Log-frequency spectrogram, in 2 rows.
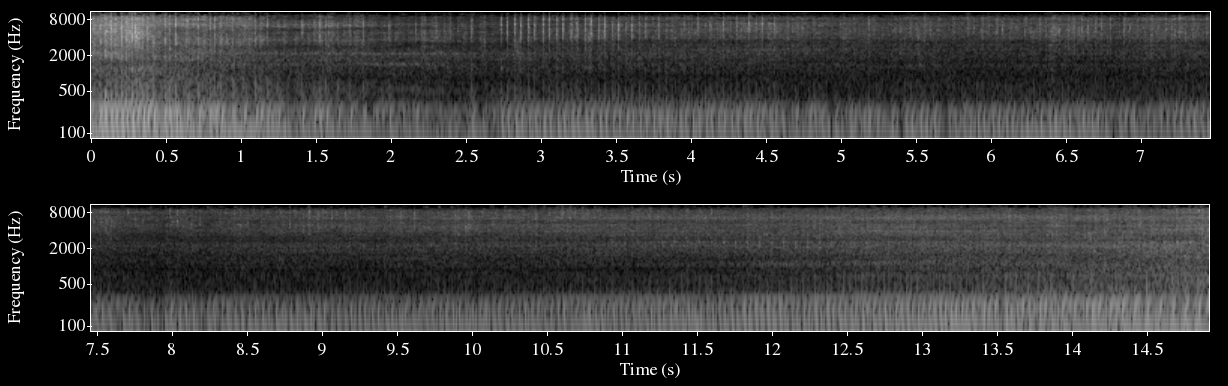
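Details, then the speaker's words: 1978 Harley-Davidson Shovelhead FXS Lowrider after cleaning the carburetor's accelerator pump and fine-tuning the carb, test ride in 1st–2nd gear: steady, lopey V-twin beat, deep exhaust note, pulling evenly and holding speed; running pretty good. "So, very glad to see that it came back alive. Seems to be running pretty good."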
